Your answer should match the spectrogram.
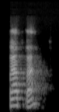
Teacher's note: en la palabra papa, que es una palabra que denomina a un tubérculo, posee acento en la penúltima sílaba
